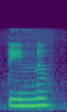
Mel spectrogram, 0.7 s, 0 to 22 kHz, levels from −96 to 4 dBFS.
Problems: none marked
